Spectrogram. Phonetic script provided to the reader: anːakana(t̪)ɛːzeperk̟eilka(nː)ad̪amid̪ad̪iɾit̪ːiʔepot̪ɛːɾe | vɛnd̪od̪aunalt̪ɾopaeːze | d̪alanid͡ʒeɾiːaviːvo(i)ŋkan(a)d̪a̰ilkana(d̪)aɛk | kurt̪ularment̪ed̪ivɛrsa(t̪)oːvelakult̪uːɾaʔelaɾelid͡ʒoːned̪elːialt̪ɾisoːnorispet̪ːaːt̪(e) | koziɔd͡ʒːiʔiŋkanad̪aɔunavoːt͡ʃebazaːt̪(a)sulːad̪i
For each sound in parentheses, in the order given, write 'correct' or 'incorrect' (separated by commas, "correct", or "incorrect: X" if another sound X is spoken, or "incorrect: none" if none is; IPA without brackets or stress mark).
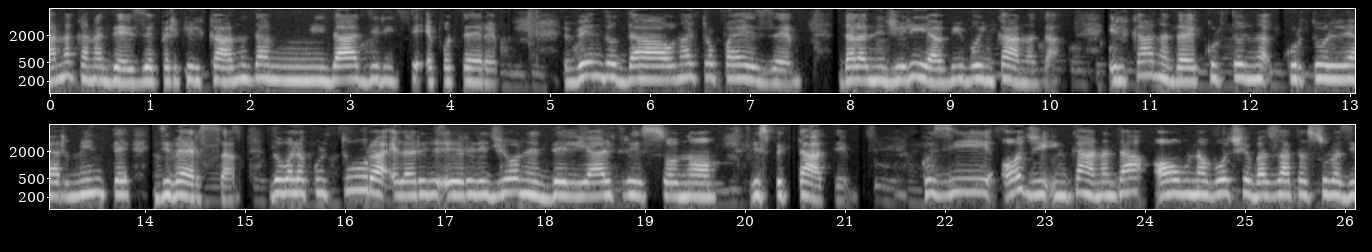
incorrect: d̪, incorrect: n, correct, correct, correct, incorrect: d̪, incorrect: i, correct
